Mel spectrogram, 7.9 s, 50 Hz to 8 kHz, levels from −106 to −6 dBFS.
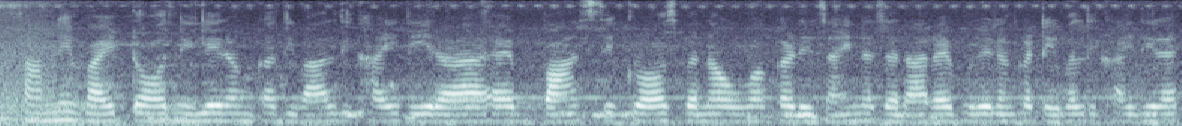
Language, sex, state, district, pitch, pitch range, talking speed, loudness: Hindi, male, Chhattisgarh, Raipur, 170 Hz, 170-175 Hz, 230 wpm, -18 LUFS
